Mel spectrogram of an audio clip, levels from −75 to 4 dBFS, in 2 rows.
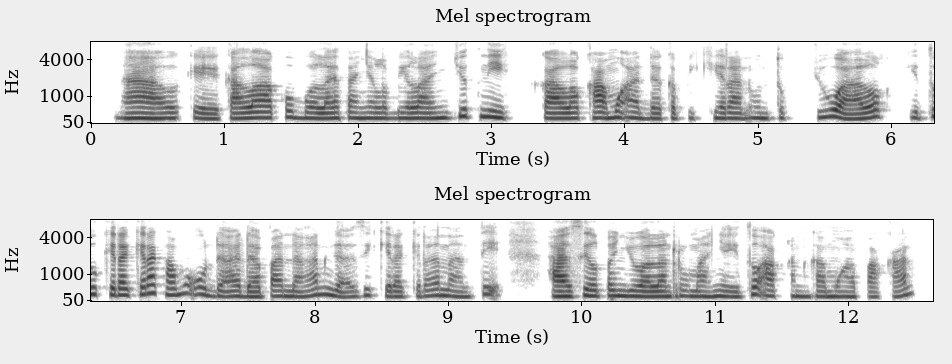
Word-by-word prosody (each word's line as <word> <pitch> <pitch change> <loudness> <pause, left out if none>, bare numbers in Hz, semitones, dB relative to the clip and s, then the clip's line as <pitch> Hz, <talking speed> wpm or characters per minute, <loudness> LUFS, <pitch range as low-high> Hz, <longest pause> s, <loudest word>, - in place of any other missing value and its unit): Nah 195 -1 +3
oke. 190 -3 -2
Kalau 195 +2 +4
aku 210 +2 -4
boleh 195 -1 +2
tanya 200 -1 0
lebih 195 0 -2
lanjut 200 +6 0
nih, 220 -5 +2 0.2
kalau 195 0 +3
kamu 205 +2 +2
ada 190 -3 -1
kepikiran 195 0 -4
untuk 200 0 -4 0.2
jual, 225 -1 +3 0.2
itu 210 +4 -6
kira-kira 245 +2 +3
kamu 255 +3 0
udah 195 -3 -1
ada 180 -1 +2
pandangan 195 +3 -1
enggak 195 -8 -1
sih 225 - -5
kira-kira 190 +1 -4
nanti, 195 +3 -4 0.3
hasil 190 +2 +4
penjualan 200 -3 +2
rumahnya 190 -1 -1
itu 180 +8 -1
akan 200 -2 -3
kamu 185 -1 -2
apakan? 180 +8 -6
195 Hz, 150 wpm, -21 LUFS, 190-210 Hz, 0.3 s, Kalau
